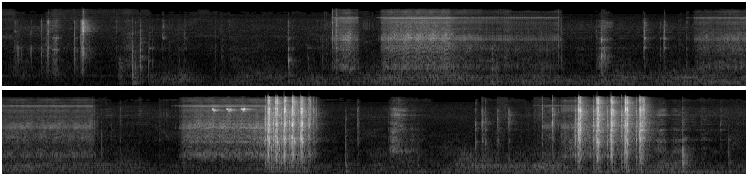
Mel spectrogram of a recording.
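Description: HiKOKI cordless impact driver driving screws into a wooden block. The motor whirs in short runs, then the impact mechanism hammers in a rapid rattle as the screw seats, once about ten seconds in and again near the end.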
